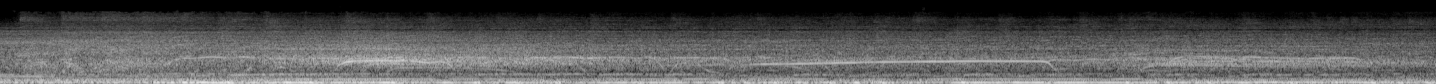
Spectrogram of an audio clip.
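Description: Live band music played loud through an arena PA, with a heavy pulsing bass, over a crowd yelling and singing along. A long, slightly rising high note is held for about three seconds in the middle.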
